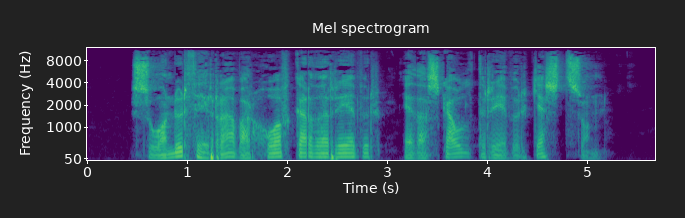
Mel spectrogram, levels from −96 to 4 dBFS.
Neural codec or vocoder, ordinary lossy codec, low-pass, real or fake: none; MP3, 96 kbps; 10.8 kHz; real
